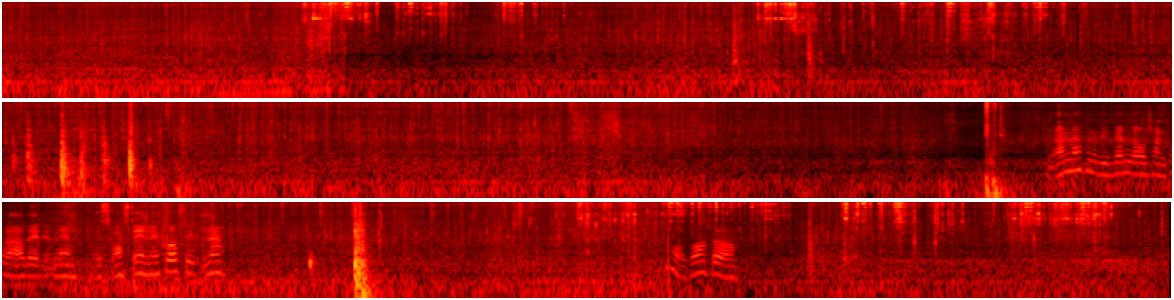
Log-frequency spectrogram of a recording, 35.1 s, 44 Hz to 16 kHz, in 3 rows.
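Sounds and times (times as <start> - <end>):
keys jangling: 2.8 - 5.7, 7.3 - 11.0, 26.2 - 35.0.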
